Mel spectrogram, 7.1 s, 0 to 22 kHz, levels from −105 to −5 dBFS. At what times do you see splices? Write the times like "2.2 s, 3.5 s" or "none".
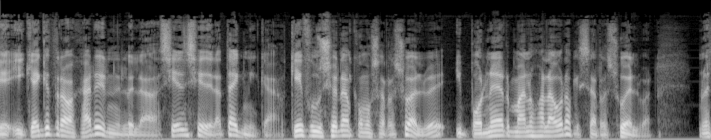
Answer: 1.3 s, 2.8 s, 3.5 s, 5.7 s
